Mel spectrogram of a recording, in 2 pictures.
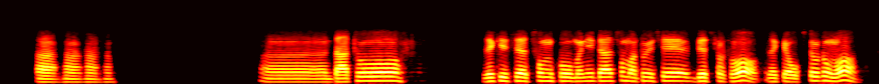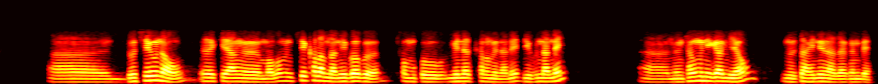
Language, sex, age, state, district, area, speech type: Bodo, male, 18-30, Assam, Chirang, rural, conversation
